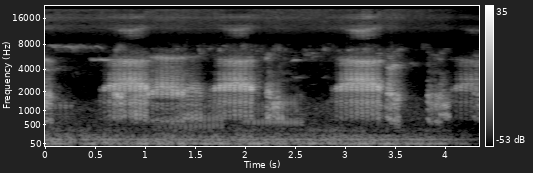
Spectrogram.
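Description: Frogs give harsh, pulsed croaking calls in loud bursts about a second long, with a faint steady hum beneath.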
